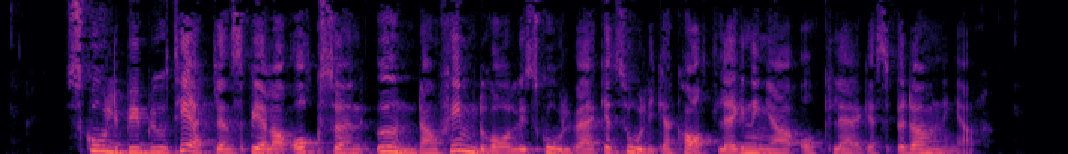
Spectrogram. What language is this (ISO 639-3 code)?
swe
